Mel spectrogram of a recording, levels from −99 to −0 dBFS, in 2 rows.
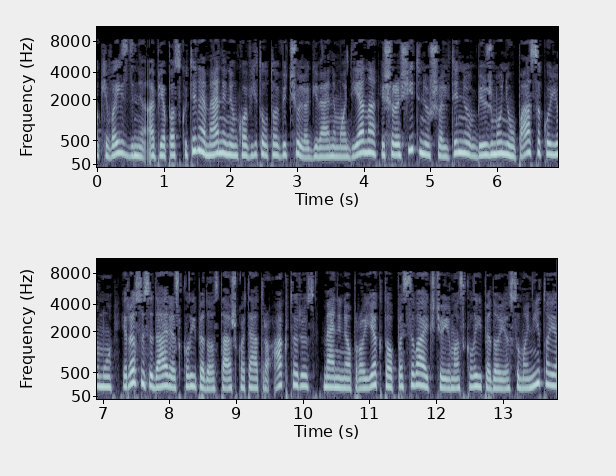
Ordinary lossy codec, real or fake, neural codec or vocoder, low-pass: MP3, 32 kbps; real; none; 9.9 kHz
